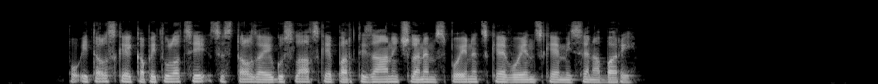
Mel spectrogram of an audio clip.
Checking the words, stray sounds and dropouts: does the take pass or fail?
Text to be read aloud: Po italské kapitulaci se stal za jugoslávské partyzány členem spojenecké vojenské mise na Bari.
pass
